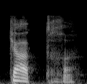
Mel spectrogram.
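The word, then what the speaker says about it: quatre: final S not pronounced catra catra okay so remember that even if you've got this vowel here basically you don't pronounce it because that's the rule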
